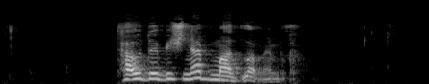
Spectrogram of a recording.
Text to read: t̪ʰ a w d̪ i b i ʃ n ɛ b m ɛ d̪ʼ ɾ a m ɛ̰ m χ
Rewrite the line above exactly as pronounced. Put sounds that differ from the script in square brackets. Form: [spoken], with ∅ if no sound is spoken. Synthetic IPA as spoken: t̪ʰ a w d̪ [ɛ] b i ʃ n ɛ b m [a] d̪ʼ [l] a m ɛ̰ m χ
